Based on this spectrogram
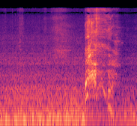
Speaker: I'm going to sneeze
